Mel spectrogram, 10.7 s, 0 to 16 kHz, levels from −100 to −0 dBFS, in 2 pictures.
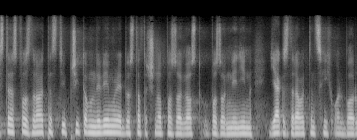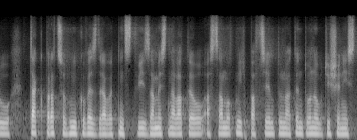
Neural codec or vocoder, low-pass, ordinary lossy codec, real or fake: codec, 24 kHz, 0.9 kbps, WavTokenizer, large speech release; 10.8 kHz; MP3, 96 kbps; fake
